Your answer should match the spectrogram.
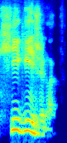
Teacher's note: when it ends in a short I, we elongate the final vowel.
